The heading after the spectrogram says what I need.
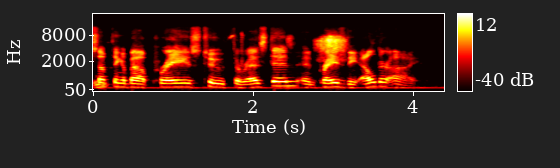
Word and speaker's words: Tharizdun: It's Tharizdun, but yeah, Tharizdun, whatever you said was close.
